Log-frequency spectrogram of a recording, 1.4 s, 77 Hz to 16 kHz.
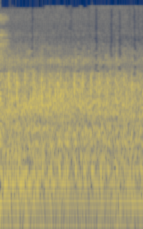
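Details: Ford New Holland 1630 three-cylinder diesel tractor, warmed up after rear remote hydraulic valve leak repair: steady even idle chug with no squeal or knock (earlier noise sounded like low hydraulic fluid); running healthy, no leak.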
